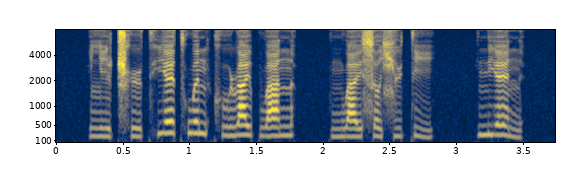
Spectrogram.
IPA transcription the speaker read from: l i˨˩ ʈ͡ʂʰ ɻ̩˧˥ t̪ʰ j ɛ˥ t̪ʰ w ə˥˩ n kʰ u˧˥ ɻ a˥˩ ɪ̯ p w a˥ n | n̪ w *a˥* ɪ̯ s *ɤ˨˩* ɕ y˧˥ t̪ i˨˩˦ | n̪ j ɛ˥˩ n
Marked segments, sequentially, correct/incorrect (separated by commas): incorrect, correct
